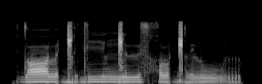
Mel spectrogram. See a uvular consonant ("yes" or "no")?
yes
